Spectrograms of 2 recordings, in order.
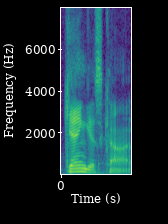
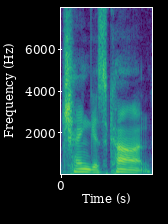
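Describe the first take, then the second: First: The name begins without the 'ch' sound. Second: The name begins with a 'ch'-like sound. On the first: This is the form changed by translation. The speaker calls it wrong. "how it got fucked up over the years of translation" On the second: This is the original form of the name. The speaker calls it right. "languages that didn't have cheng"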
